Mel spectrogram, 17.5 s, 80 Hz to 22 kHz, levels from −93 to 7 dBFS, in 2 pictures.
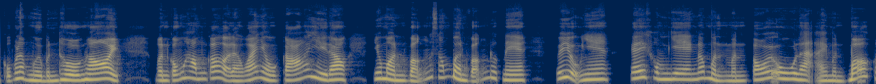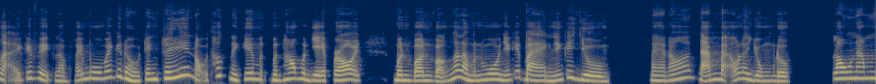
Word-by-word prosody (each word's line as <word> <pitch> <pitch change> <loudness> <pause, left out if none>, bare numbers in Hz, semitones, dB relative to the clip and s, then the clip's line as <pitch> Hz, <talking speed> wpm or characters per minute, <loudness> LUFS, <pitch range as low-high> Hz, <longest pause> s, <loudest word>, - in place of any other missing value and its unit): cũng 185 - -8
là 285 - +3
một 225 - -5
người 200 - +2
bình 190 +1 -3
thường 220 -2 +4
thôi 245 -1 +7 0.4
mình 210 -1 -2
cũng 210 +5 -1
hông 275 -3 -1
có 295 +2 +1
gọi 195 - 0
là 195 - 0
quá 215 +6 0
giàu 245 -8 -1
có 215 +6 0
gì 315 -9 +1
đâu, 235 +1 +5 0.3
nhưng 275 +1 0
mình 220 -5 +3
vẫn 200 - -2
sống 320 +1 -9
bền 265 -8 +3
vững 200 +10 -4
được 290 -5 -6
nè, 220 0 +1 0.3
ví 290 +4 +1
dụ - - +2
nha 240 +3 0 0.2
cái 300 +4 +2
không 265 -5 -1
gian 245 -1 0
đó 280 - -1
mình 225 -9 -2
mình 195 +1 -5
tối 240 +7 +1
ưu 270 -3 +2
lại, 220 -4 -1
mình 195 -2 -4
bớt 370 +11 +1
lại - - -4
cái 290 +1 -5
việc 235 -6 -3
là 190 -1 -5
phải 210 +3 -4
mua 275 +1 -1
mấy 310 +3 -3
cái 360 - -1
đồ 235 - +2
trang 250 +5 0
trí 310 +10 +4
nội - - -4
thất 395 +1 -5
này 240 - 0
kia 260 0 +1
mình 245 -1 -4
mình 220 -1 -3
hông 270 +3 +3
mình 255 -4 0
dẹp 205 -1 0
rồi. 220 +1 +4 0.3
Mình 215 -2 0
bền 200 0 +2
vững 180 +3 0
á 325 - +2
là 285 - +3
mình 205 -3 -1
mua 240 +2 +1
những 215 -2 -2
cái 315 - -9
bàn, 205 -6 +1
những 210 +4 -3
cái 310 - -1
giường 200 -7 +1 0.4
mà 200 -1 -3
nó 250 +9 -2
đảm 210 +6 +1
bảo 230 +1 -2
là 270 - -1
dùng 200 -5 -3
được 185 -1 -1 0.4
lâu 280 +2 +4
năm 290 0 0
240 Hz, 285 wpm, -23 LUFS, 210-275 Hz, 0.4 s, thôi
